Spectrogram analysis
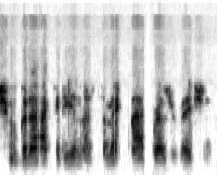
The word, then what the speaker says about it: Shubenacadie: I can't even begin to pronounce it. SHUBENACADIE. Yeah, the Shubenacadie Reserve.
